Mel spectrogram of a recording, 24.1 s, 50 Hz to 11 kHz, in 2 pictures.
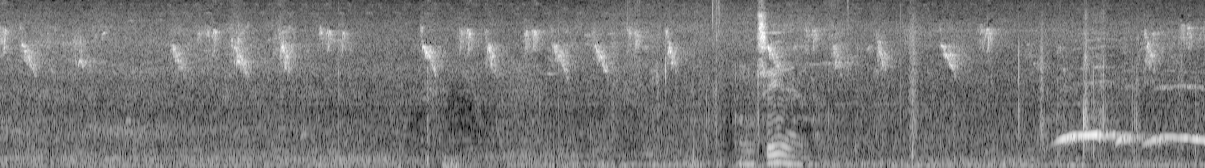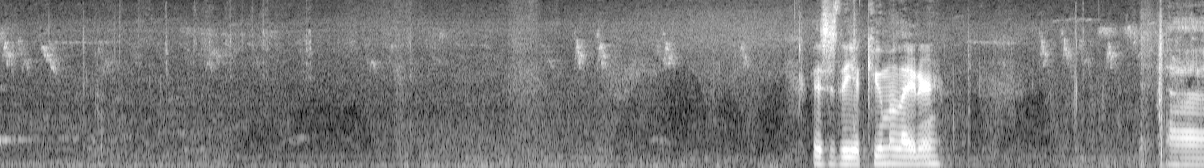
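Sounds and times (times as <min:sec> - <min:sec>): low arched bird calls: 0:00.0 - 0:16.7
small birds chirping: 0:00.0 - 0:24.0.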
